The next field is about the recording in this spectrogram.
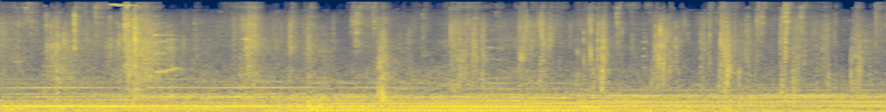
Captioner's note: ominosa de la música; viento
